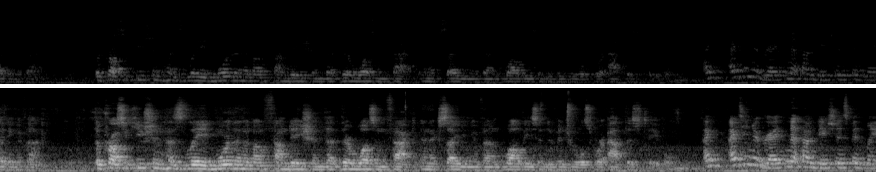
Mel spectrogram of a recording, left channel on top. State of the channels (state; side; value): quieter; left; 26.9 dB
